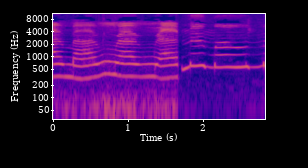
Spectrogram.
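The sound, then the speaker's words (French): A baby babbles, with a long high-pitched voiced stretch followed by a few shorter repeated syllables like ma-ma, made by closing and reopening the mouth while voicing an 'a', with no one else speaking. “Je vous ai trouvé quelques enregistrements de bébés qui le font, on écoute.”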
